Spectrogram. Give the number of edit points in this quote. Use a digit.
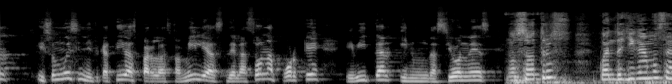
1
